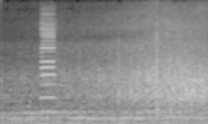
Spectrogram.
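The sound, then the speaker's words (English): A car speeds past with a steady engine roar and road rumble, broken early on by one short, bright horn toot; no voices. “Despite my effort, the car sped right past me, and I felt the wind lash out at me as it passed.”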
